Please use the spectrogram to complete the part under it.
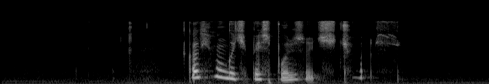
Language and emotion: Russian, sad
